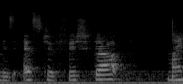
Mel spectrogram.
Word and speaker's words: Fiszgop: EF: My name is Ester Fiszgop-- pronounced in Polish-- Fiszgop.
